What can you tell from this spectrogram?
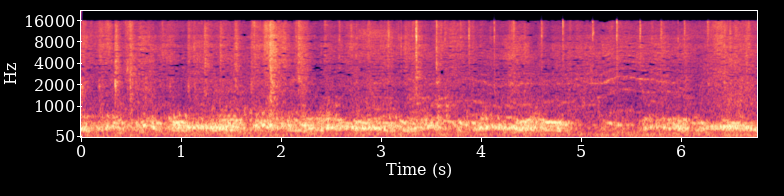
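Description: Many domestic pigeons cooing together in a loft, a continuous overlapping low warble that dips briefly about five seconds in.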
